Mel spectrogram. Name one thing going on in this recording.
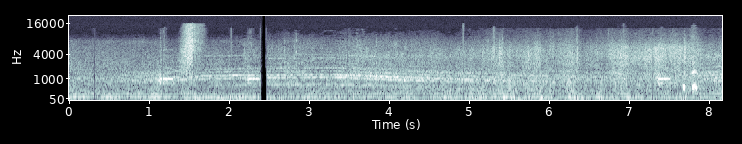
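Wind rushes steadily past during a fall through the air.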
